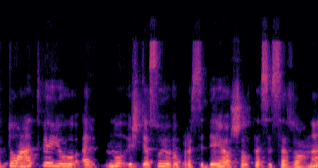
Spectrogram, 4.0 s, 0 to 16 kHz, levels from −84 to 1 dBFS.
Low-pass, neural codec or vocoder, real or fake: 14.4 kHz; none; real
